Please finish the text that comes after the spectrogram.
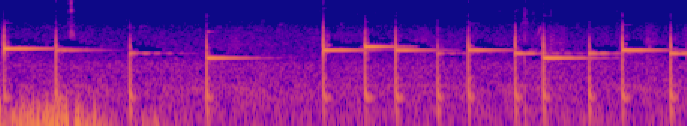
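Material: Limestone.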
